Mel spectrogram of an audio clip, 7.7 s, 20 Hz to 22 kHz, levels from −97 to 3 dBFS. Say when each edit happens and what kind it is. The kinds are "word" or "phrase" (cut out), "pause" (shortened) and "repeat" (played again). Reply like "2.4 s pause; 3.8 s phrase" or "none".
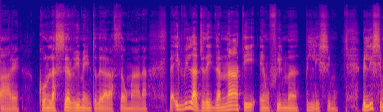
none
